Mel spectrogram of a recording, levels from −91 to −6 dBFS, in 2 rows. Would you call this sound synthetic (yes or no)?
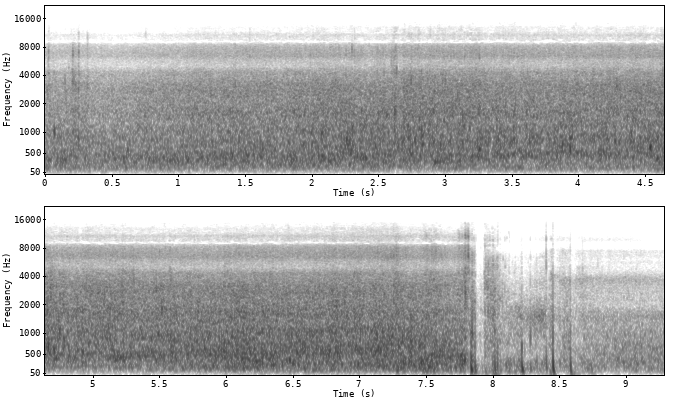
no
